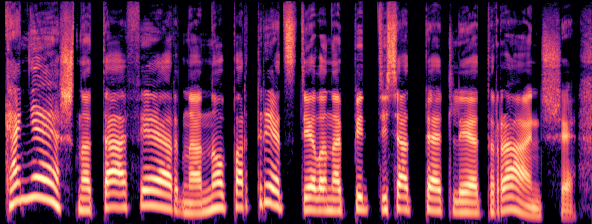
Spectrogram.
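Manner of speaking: put-on high, slow, broken-Russian old Frenchwoman; a bewildered elderly French wife, high and slow; old Frenchwoman puzzled by her husband; old French lady. Old French lady's lines.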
